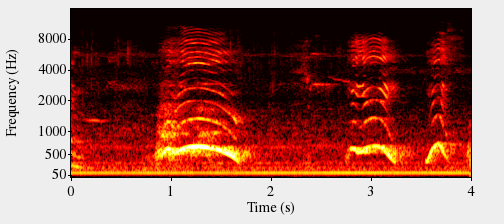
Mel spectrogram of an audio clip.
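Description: Small dog giving excited, high-pitched yelping barks: one long rising-and-falling yelp about a second in, then two shorter ones near the end.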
